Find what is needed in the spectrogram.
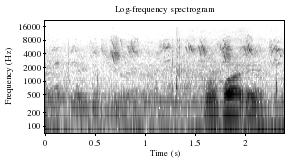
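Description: Small birds chirping in short, high notes in the background, with a man's voice coming in near the end.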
